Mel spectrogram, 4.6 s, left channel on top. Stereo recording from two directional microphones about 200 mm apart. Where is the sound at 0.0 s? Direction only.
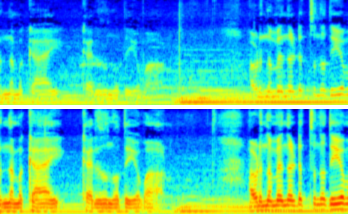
40° right (ahead or behind).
